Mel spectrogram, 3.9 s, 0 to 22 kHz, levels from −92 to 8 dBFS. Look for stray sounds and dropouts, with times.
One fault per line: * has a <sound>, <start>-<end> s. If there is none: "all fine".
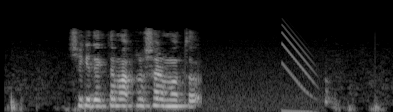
* has a chirp, 2.8-3.2 s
